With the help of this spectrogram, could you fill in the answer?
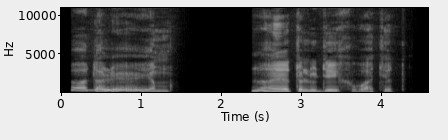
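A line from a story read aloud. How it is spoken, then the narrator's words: Gloomy hoarse voice. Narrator (Russian): Один мрачный голос из рядов прохрипел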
